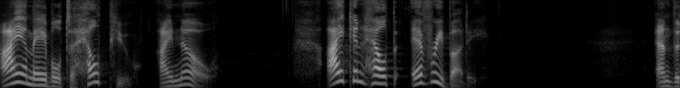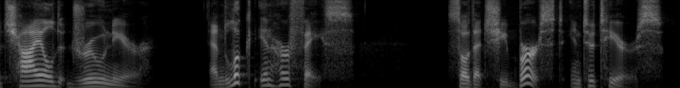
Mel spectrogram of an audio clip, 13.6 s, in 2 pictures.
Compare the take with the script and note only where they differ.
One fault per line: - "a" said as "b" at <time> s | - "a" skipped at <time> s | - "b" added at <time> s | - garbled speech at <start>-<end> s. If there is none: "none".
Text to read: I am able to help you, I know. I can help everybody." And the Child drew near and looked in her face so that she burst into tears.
none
